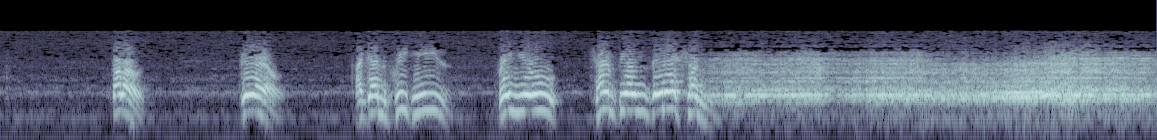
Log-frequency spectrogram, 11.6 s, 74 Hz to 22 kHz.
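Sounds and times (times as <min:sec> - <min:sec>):
speech: 0:01.2 - 0:01.6, 0:02.4 - 0:02.9, 0:03.6 - 0:07.3
sustained locomotive whistle blowing: 0:06.8 - 0:11.5
orange and silver streamlined locomotive roaring past: 0:07.0 - 0:11.5.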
